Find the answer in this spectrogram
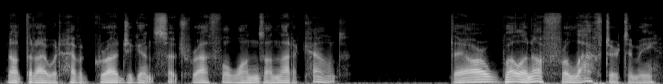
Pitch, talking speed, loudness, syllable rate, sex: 95 Hz, 200 wpm, -18 LUFS, 5.3 syllables/s, male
